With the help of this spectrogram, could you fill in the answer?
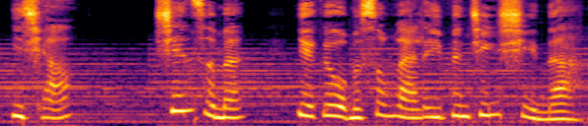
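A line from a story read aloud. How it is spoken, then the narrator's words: Smiling. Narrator (Chinese): 艾洛微笑着对他说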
